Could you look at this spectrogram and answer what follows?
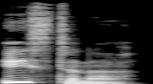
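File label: "easterner", British English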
